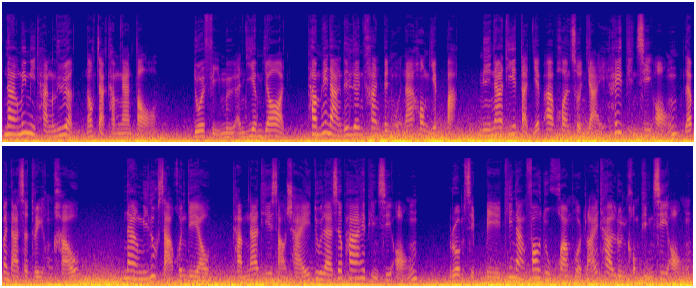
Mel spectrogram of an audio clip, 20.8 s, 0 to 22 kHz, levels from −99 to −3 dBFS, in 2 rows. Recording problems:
low rumble; loud; throughout; 6 dB below the speech

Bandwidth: 15 kHz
